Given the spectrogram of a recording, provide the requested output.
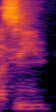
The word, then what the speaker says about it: Holocene: that I even like thought of Holocene in the first Don't do place it. was because of the Bon Iver song God, dude. Holocene.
